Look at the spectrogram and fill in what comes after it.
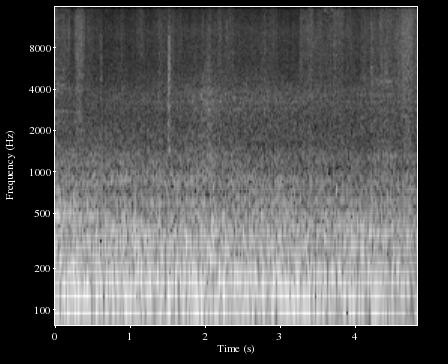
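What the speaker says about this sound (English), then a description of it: "Driving with the Stelvio makes a lot of fun." An Alfa Romeo Stelvio drives along icy streets, giving a steady low rumble of engine and road noise heard from inside the car, with a dull wind-like roar throughout.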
